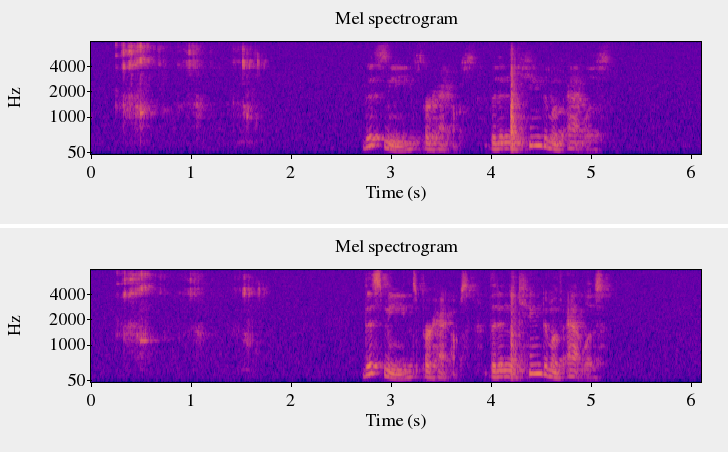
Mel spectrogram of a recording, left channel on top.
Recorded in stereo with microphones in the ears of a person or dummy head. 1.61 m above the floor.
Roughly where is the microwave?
Left.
